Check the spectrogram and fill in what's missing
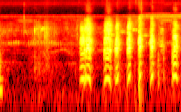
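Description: Month-old Peking ducks call out in a loud, rapid series of honking quacks that crowd close together over a quiet background, sounding strained and breathless in hot weather.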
